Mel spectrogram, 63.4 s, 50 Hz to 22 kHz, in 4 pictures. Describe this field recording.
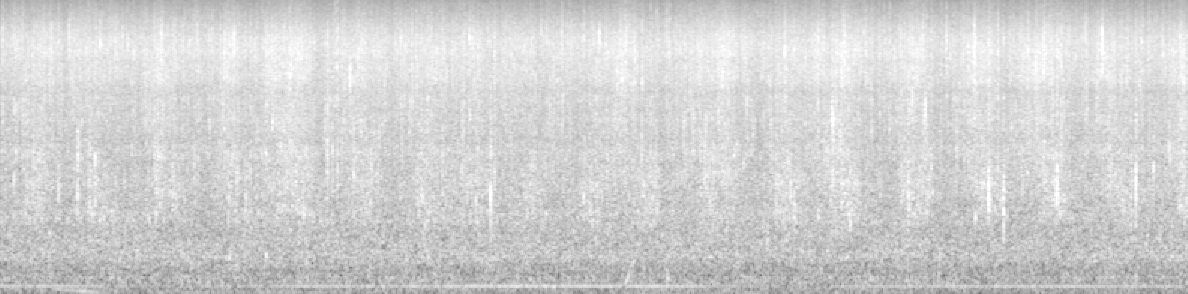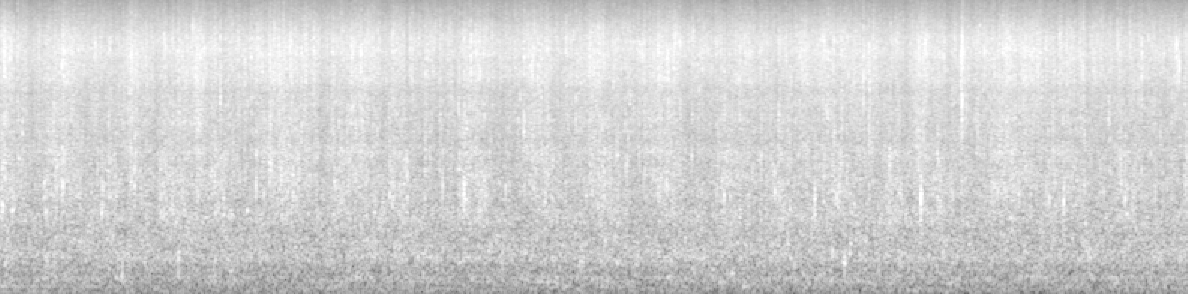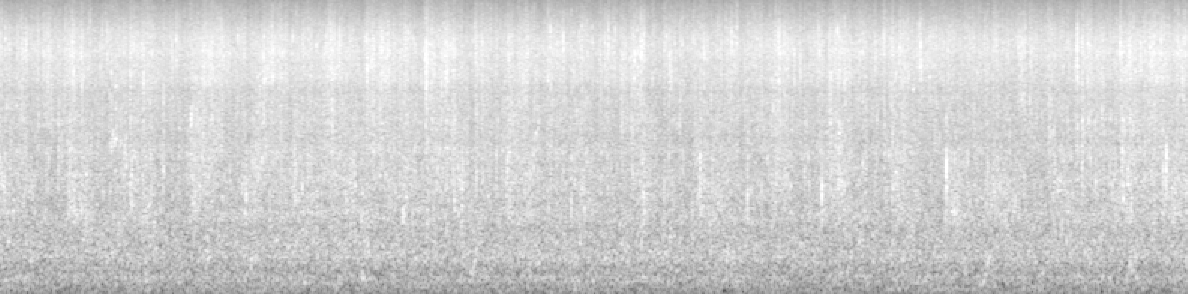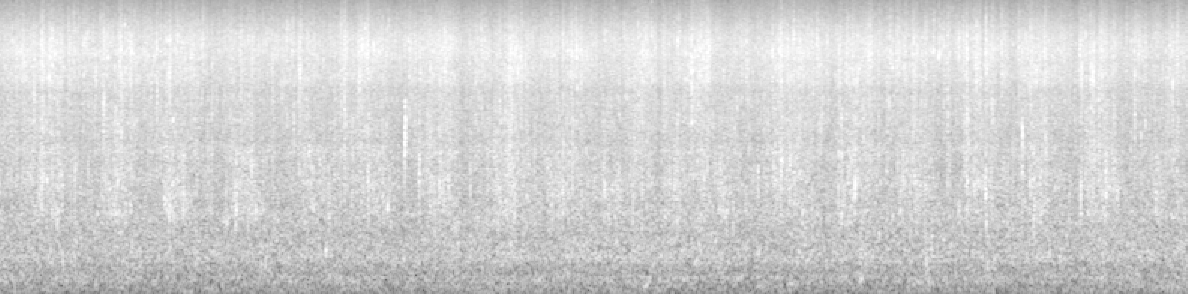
Stream of sound, Cicadas sound, Waterwheel, Hot weather, Zoom H2n MS+XY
